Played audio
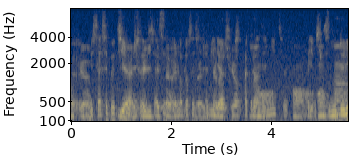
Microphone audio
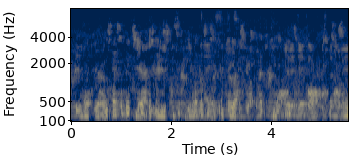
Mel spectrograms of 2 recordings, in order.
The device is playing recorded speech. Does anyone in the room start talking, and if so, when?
2.6 s

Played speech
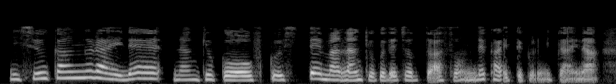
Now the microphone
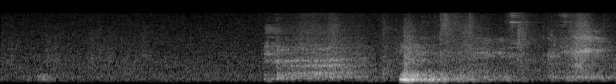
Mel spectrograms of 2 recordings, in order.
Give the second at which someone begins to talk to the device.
4.0 s

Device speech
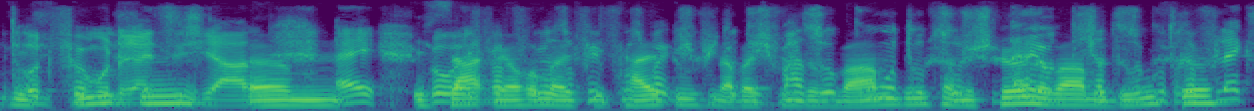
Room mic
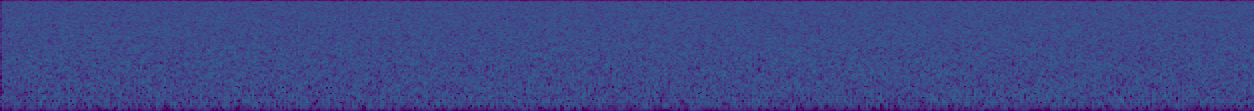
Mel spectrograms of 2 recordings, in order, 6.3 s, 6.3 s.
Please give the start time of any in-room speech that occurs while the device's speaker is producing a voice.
none

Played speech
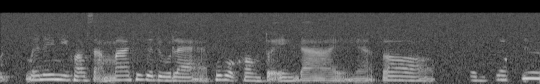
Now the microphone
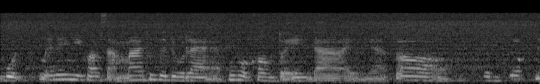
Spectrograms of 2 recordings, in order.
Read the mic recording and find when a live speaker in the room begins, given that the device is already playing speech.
none

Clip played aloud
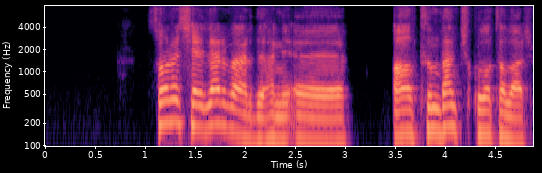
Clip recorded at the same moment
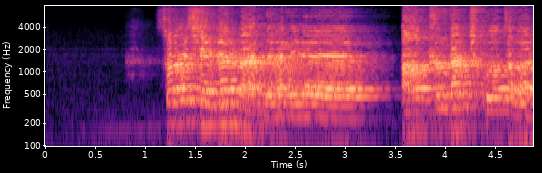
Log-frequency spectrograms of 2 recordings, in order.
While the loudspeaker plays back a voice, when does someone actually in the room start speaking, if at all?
none

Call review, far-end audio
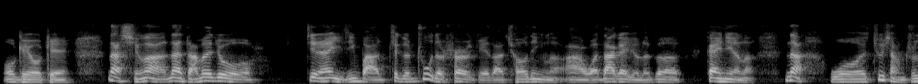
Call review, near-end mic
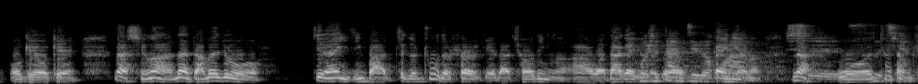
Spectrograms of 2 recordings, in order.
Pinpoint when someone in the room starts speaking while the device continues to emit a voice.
6.2 s

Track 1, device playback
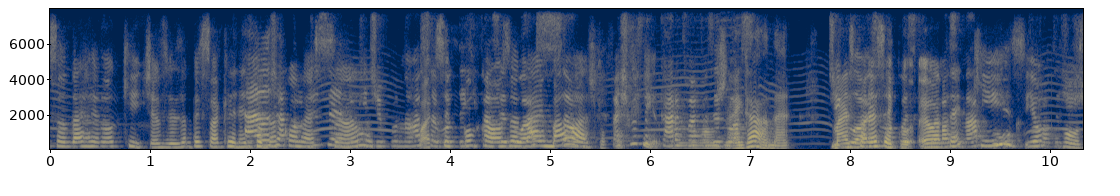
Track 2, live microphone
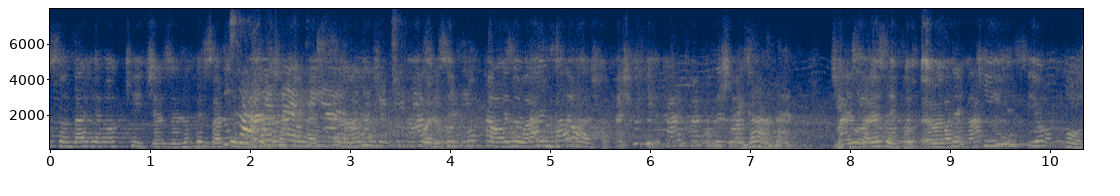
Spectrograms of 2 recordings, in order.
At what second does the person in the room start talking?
1.7 s

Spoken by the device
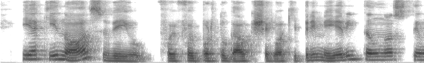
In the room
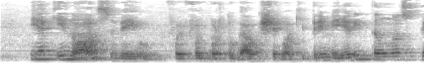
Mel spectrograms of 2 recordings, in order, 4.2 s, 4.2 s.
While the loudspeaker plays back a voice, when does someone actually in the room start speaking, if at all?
none

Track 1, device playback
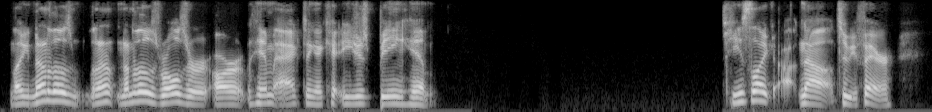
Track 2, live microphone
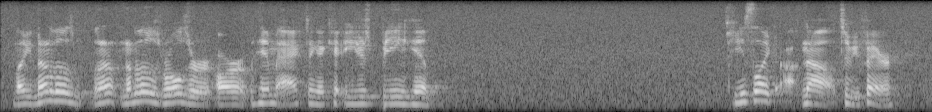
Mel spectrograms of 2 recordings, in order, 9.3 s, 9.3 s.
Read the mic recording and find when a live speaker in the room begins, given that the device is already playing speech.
none

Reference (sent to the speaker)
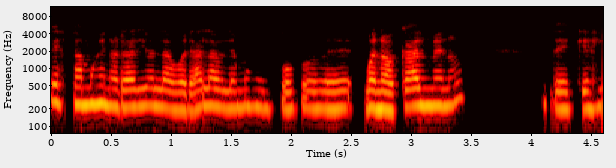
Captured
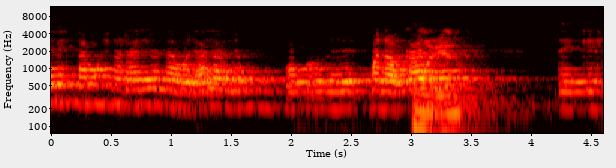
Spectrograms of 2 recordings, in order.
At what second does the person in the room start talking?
3.0 s

